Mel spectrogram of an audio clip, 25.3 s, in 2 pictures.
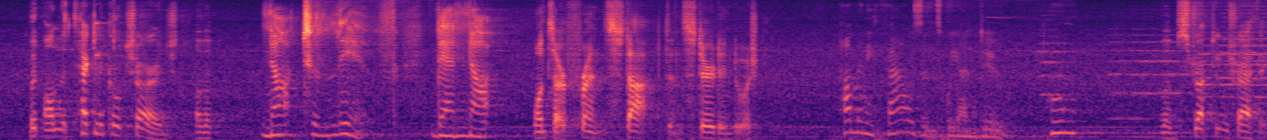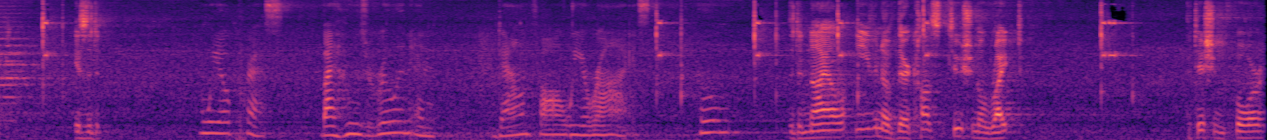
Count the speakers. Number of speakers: four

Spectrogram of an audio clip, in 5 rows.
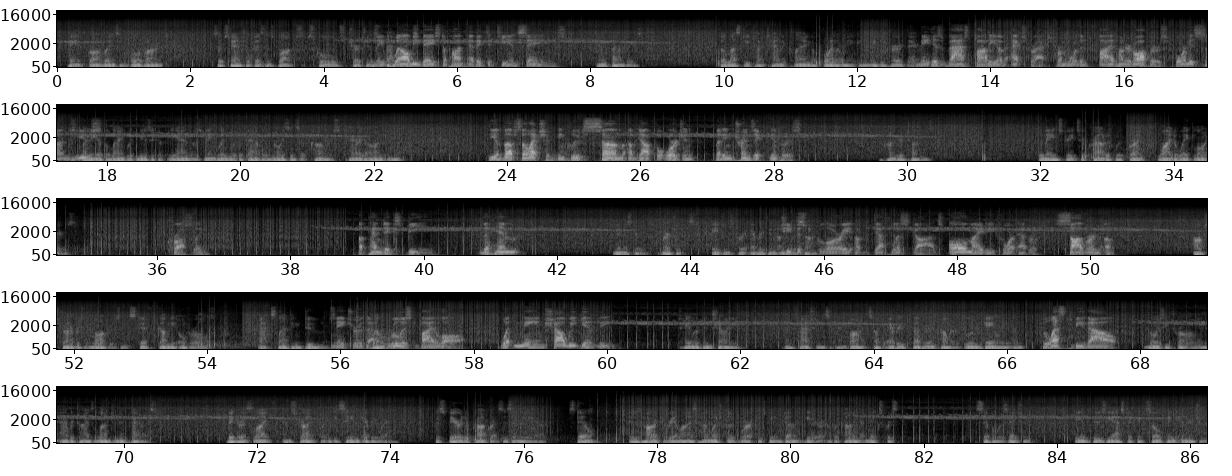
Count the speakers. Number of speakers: two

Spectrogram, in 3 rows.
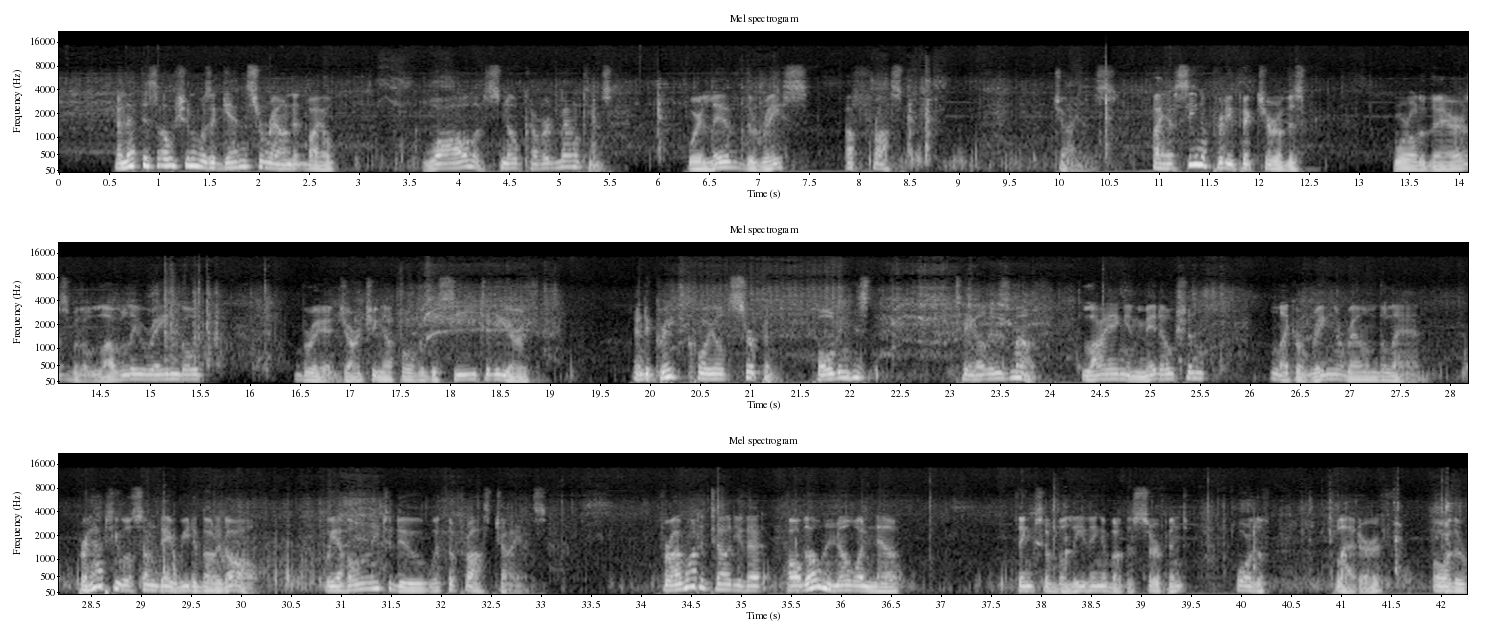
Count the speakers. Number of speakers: one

